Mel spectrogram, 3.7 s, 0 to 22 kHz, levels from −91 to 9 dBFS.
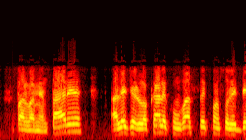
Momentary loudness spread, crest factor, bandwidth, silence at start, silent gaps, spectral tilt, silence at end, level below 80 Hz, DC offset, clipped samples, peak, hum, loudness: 6 LU; 14 dB; 4.6 kHz; 0.25 s; none; -4 dB/octave; 0 s; -64 dBFS; under 0.1%; under 0.1%; -6 dBFS; none; -20 LUFS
